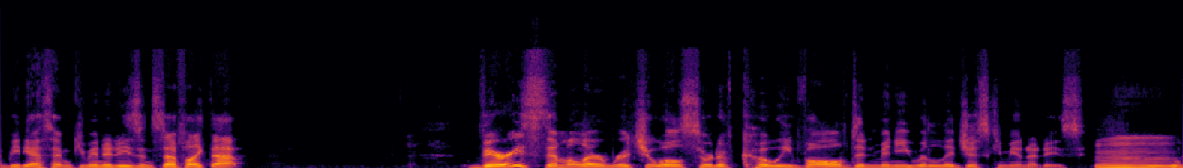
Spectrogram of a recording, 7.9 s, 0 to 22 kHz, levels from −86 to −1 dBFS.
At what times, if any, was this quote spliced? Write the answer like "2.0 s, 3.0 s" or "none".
none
